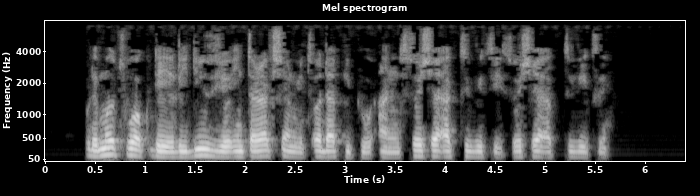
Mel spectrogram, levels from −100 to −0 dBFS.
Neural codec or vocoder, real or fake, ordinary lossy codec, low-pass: none; real; MP3, 32 kbps; 7.2 kHz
